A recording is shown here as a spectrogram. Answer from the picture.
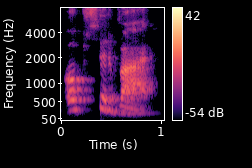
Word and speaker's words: observar: In English, we say observe, but here we say observar. The stress is on the last syllable because it ends with an R. But when you conjugate it, the stress shifts to the before last syllable.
